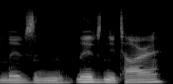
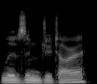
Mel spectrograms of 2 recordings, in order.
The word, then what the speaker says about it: livsnjutare: And to answer the second part of your question, LIVSN is the first part of a word in Swedish pronounced LIVSNJUTARE, which phonetically is more like LIVSNJUTARE, and it means one who lives life fully and to the extreme.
